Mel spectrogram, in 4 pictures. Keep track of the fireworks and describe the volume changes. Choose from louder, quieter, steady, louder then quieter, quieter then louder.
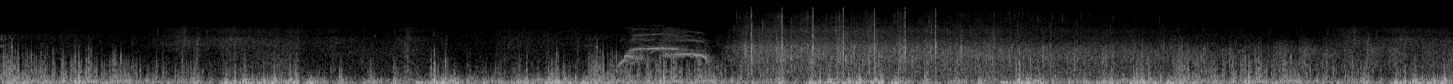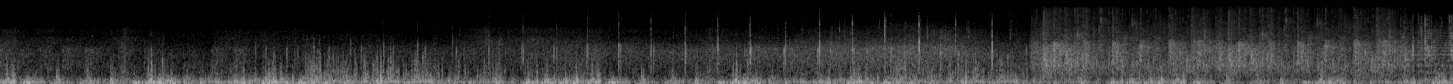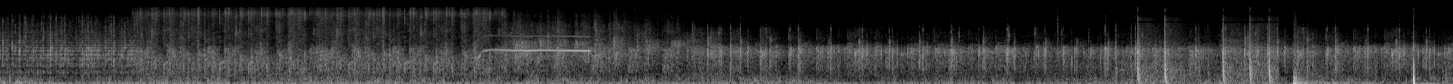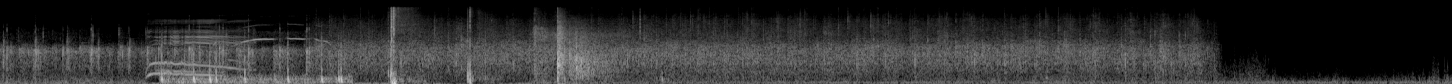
louder.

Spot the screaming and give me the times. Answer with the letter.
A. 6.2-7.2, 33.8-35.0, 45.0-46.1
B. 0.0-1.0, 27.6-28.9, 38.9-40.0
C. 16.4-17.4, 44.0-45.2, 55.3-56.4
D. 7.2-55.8
A.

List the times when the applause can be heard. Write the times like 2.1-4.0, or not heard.
7.2-55.8.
